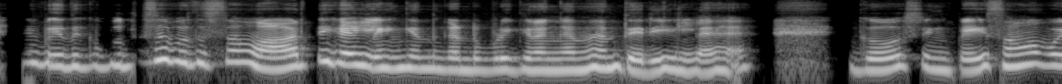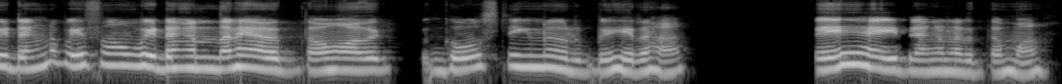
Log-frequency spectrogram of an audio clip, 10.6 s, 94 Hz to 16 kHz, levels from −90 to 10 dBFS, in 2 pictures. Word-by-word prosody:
இப்ப 340 Hz, -, -4 dB
இதுக்கு 275 Hz, -1 st, -4 dB
புதுசு 320 Hz, +9 st, 0 dB
புதுசா 340 Hz, +1 st, -3 dB
வார்த்தைகள் 295 Hz, +6 st, +5 dB
எங்கேருந்து 245 Hz, -1 st, -1 dB
கண்டுபிடிக்கிறாங்கன்னு 220 Hz, +1 st, -1 dB
தான் 270 Hz, +3 st, 0 dB
தெரியல. 205 Hz, -1 st, 0 dB, 0.8 s
கோஸ்ட்டிங் 240 Hz, +1 st, -3 dB
பேசாம 280 Hz, +7 st, +2 dB
போய்ட்டாங்கன்னா, 280 Hz, +4 st, 0 dB
பேசாம 295 Hz, +1 st, -2 dB
போய்ட்டாங்கன்னு 250 Hz, -3 st, +3 dB
தானே 270 Hz, +2 st, +5 dB
அர்த்தம். 220 Hz, 0 st, -3 dB
அது 225 Hz, +1 st, -2 dB, 0.4 s
கோஸ்டிங்ன்னு 265 Hz, +1 st, -3 dB
ஒரு 200 Hz, -, -11 dB
பேரா? 210 Hz, -1 st, -3 dB, 0.8 s
பேய் 305 Hz, +7 st, +6 dB
ஆயிட்டாங்கன்னு 210 Hz, -3 st, +1 dB
அர்த்தமா? 190 Hz, -1 st, -8 dB
245 Hz, 130 wpm, -17 LUFS, 220-280 Hz, 0.8 s, பேய்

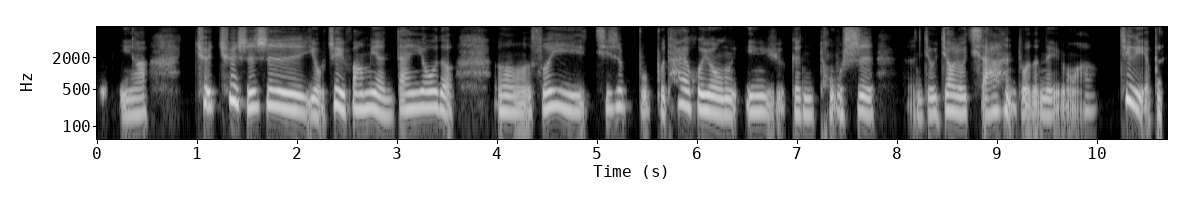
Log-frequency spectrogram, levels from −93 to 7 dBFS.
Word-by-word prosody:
水 450 Hz, -1 st, -11 dB
平 165 Hz, -, -3 dB
啊， 175 Hz, +1 st, -4 dB, 0.4 s
确 235 Hz, -5 st, +2 dB
确 295 Hz, +7 st, +2 dB
实 230 Hz, -5 st, +3 dB
是 225 Hz, -5 st, +5 dB
有 165 Hz, -3 st, 0 dB
这 240 Hz, -3 st, +3 dB
方 210 Hz, +1 st, 0 dB
面 200 Hz, -7 st, +2 dB
担 210 Hz, +5 st, 0 dB
忧 230 Hz, 0 st, +4 dB
的， 205 Hz, -3 st, -1 dB, 0.4 s
嗯， 190 Hz, -1 st, 0 dB
所 215 Hz, +2 st, +1 dB
以 215 Hz, -5 st, 0 dB
其 215 Hz, -, -7 dB
实 240 Hz, +2 st, -2 dB
不 235 Hz, +1 st, -9 dB
不 -, -, -7 dB
太 255 Hz, -3 st, -1 dB
会 215 Hz, -3 st, +4 dB
用 170 Hz, -4 st, +4 dB
英 185 Hz, 0 st, +1 dB
语 -, -, -7 dB
跟 170 Hz, -1 st, -3 dB
同 185 Hz, -, -6 dB
事， 175 Hz, 0 st, -1 dB, 0.3 s
嗯， 155 Hz, -, -11 dB
就 170 Hz, +2 st, -2 dB
交 195 Hz, +2 st, +1 dB
流 180 Hz, -, +1 dB
其 175 Hz, -, -6 dB
他 175 Hz, +3 st, -1 dB
很 205 Hz, +2 st, -3 dB
多 -, -, -1 dB
的 -, -, -4 dB
内 165 Hz, -1 st, -1 dB
容 230 Hz, +1 st, -7 dB
啊。 195 Hz, -4 st, -12 dB, 0.2 s
这 320 Hz, -, +4 dB
个 -, -, +3 dB
也 -, -, +1 dB
不 -, -, -7 dB
太 -, -, -30 dB
205 Hz, 260 characters per minute, -20 LUFS, 180-230 Hz, 0.4 s, 是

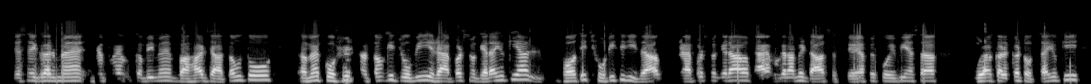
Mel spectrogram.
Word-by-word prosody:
जैसे 155 Hz, +3 st, -7 dB
अगर 170 Hz, 0 st, +2 dB
मैं 165 Hz, +1 st, +3 dB
जब 165 Hz, +2 st, -9 dB
मैं 175 Hz, -, -3 dB
कभी 160 Hz, -, -3 dB
मैं 180 Hz, -1 st, -4 dB
बाहर 140 Hz, +2 st, +3 dB
जाता 130 Hz, +5 st, +2 dB
हूँ 190 Hz, +3 st, -2 dB
तो 210 Hz, 0 st, +3 dB, 0.3 s
अ, 145 Hz, -, +3 dB
मैं 185 Hz, +5 st, +3 dB
कोशिश 180 Hz, +3 st, +1 dB
करता 160 Hz, +2 st, 0 dB
हूँ 185 Hz, -, -6 dB
कि 210 Hz, -, -2 dB
जो 165 Hz, -3 st, -1 dB
भी 185 Hz, +4 st, -2 dB
रैपर्स 160 Hz, +3 st, +2 dB
वग़ैरह 140 Hz, -1 st, +2 dB
हैं, -, -, -1 dB
क्योंकि 225 Hz, -, -5 dB
यार 220 Hz, +5 st, +2 dB, 0.2 s
बहुत 150 Hz, +4 st, +4 dB
ही 215 Hz, -, -1 dB
छोटी-सी 185 Hz, +4 st, -6 dB
चीज़ 155 Hz, -7 st, -6 dB
है 135 Hz, -, +6 dB
आप -, -, +5 dB, 0.2 s
रैपर्स 175 Hz, +7 st, 0 dB
वग़ैरह 175 Hz, 0 st, +2 dB
आप 180 Hz, 0 st, +5 dB
टाय 150 Hz, -, +4 dB
वग़ैरह 165 Hz, 0 st, +2 dB
में 180 Hz, -, -2 dB
डाल 135 Hz, -1 st, +5 dB
सकते 135 Hz, -1 st, -13 dB
हो -, -, -1 dB
या 140 Hz, -, +2 dB
फिर 165 Hz, -, -7 dB
कोई 150 Hz, -2 st, -4 dB
भी 165 Hz, +3 st, -6 dB
ऐसा 160 Hz, +1 st, +3 dB, 0.4 s
कूड़ा-करकट 160 Hz, +2 st, +2 dB
होता -, -, -1 dB
है -, -, +2 dB
क्योंकि 210 Hz, +6 st, -5 dB
165 Hz, 265 wpm, -15 LUFS, 155-180 Hz, 0.4 s, है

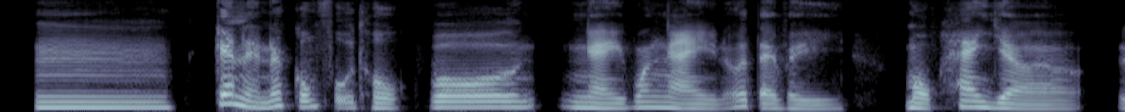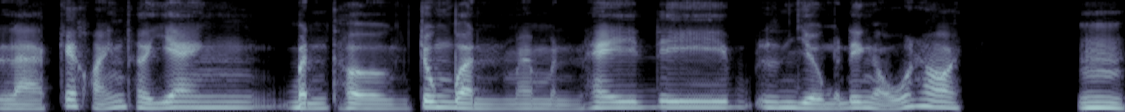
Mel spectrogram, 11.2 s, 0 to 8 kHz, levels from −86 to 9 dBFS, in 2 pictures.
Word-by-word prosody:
Ừm, 145 Hz, 0 st, -1 dB, 0.2 s
cái 245 Hz, 0 st, +7 dB
này 165 Hz, -8 st, +3 dB
nó 170 Hz, -, +2 dB
cũng 165 Hz, -2 st, -2 dB
phụ 155 Hz, -, -5 dB
thuộc 130 Hz, -2 st, -3 dB
vô 150 Hz, +1 st, +3 dB, 0.2 s
ngày 135 Hz, -5 st, +3 dB
qua 150 Hz, -, -2 dB
ngày 120 Hz, -5 st, +3 dB
nữa, 160 Hz, +8 st, -3 dB
tại 120 Hz, -1 st, 0 dB
vì 110 Hz, -1 st, -6 dB, 0.3 s
1:00-2:00 125 Hz, -5 st, +1 dB, 0.2 s
là 115 Hz, -1 st, -1 dB
cái 175 Hz, +9 st, +1 dB
khoảng 150 Hz, -2 st, -3 dB
thời 135 Hz, -5 st, -1 dB
gian 145 Hz, 0 st, +1 dB
bình 125 Hz, 0 st, +1 dB
thường, 115 Hz, -2 st, 0 dB
trung 150 Hz, -1 st, +3 dB
bình 120 Hz, -4 st, +2 dB
mà 115 Hz, 0 st, -4 dB
mình 110 Hz, -1 st, -8 dB
hay 145 Hz, 0 st, +4 dB
đi 150 Hz, 0 st, 0 dB
lên 145 Hz, -1 st, -2 dB
giường 125 Hz, -3 st, +1 dB
mình 120 Hz, -, -5 dB
đi 145 Hz, -, +2 dB
ngủ 140 Hz, +4 st, -1 dB
thôi. 150 Hz, -4 st, +3 dB, 0.6 s
Ừm, 135 Hz, -1 st, +2 dB
140 Hz, 185 wpm, -24 LUFS, 120-150 Hz, 0.6 s, cái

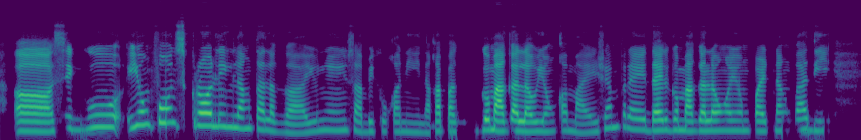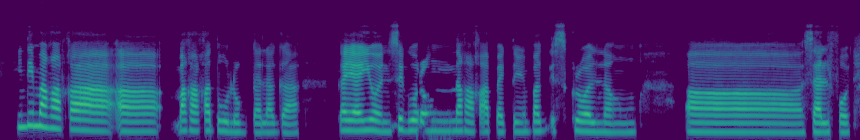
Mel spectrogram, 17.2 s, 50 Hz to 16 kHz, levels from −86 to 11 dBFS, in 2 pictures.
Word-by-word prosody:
Ah 220 Hz, -1 st, +7 dB
sigu 290 Hz, +4 st, -3 dB
yung 355 Hz, +6 st, 0 dB
phone 410 Hz, +4 st, +3 dB
scrolling 335 Hz, -4 st, +5 dB
lang 275 Hz, 0 st, -2 dB
talaga, 205 Hz, -7 st, -3 dB
yun 220 Hz, +5 st, -10 dB
nga 240 Hz, -, -9 dB
yung 245 Hz, -, -12 dB
sabi 215 Hz, -2 st, -7 dB
ko 220 Hz, +1 st, -18 dB
kanina 205 Hz, -3 st, -12 dB
kapag 215 Hz, -1 st, -3 dB, 0.2 s
gumagalaw 225 Hz, -2 st, +6 dB
yung 215 Hz, +1 st, -10 dB
kamay, 205 Hz, -3 st, -9 dB
siyempre 280 Hz, -1 st, -5 dB
dahil 235 Hz, 0 st, +3 dB
gumagalaw 230 Hz, -1 st, +2 dB
nga 230 Hz, -, -4 dB
yung 230 Hz, 0 st, -9 dB
part 220 Hz, -1 st, -1 dB
ng 230 Hz, 0 st, -8 dB
body, 245 Hz, -2 st, -5 dB, 0.6 s
hindi 330 Hz, +2 st, -2 dB
makaka 275 Hz, -6 st, +4 dB, 0.3 s
ah 215 Hz, 0 st, +1 dB, 0.2 s
makakatulog 225 Hz, -3 st, -2 dB
talaga. 195 Hz, -1 st, -7 dB, 0.4 s
Kaya 235 Hz, -1 st, +4 dB
yun, 225 Hz, -3 st, -2 dB
siguro 235 Hz, -3 st, -2 dB
ang 220 Hz, 0 st, -10 dB
nakakaapekto 210 Hz, -1 st, -4 dB
yung 210 Hz, -, -14 dB
pag-scroll 220 Hz, -1 st, -4 dB
ng 200 Hz, 0 st, -10 dB, 0.5 s
ah 200 Hz, -1 st, 0 dB
cellphone. 200 Hz, 0 st, -2 dB
225 Hz, 140 wpm, -25 LUFS, 205-245 Hz, 0.6 s, Ah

